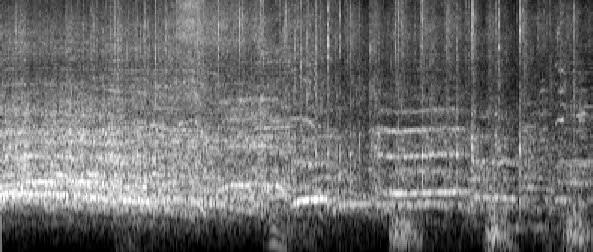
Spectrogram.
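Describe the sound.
A crowd applauds and cheers steadily for several seconds, a dense wash of clapping with shouted voices and whoops rising above it, staying loud throughout.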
